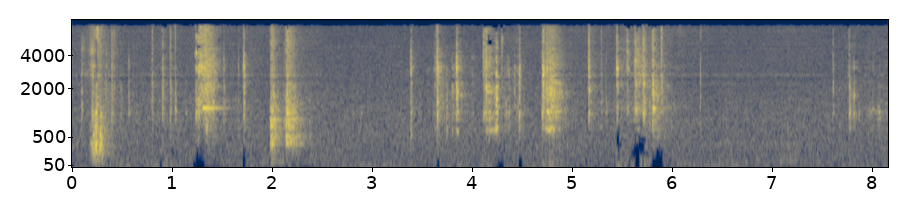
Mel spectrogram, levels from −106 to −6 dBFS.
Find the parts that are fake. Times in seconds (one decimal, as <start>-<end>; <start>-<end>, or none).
0.0-2.5; 4.8-7.5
